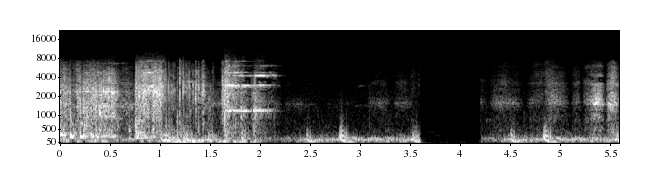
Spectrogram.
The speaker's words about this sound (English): Why are you pulling the clock away from that? Hey, look out! It's falling!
